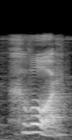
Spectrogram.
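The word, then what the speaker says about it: hvor: Например, where, где, по-норвежски будет хвор. Мое норвежское произношение, оно так себе, заранее извиняюсь.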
